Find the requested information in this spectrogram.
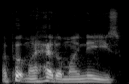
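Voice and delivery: usual speaking voice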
